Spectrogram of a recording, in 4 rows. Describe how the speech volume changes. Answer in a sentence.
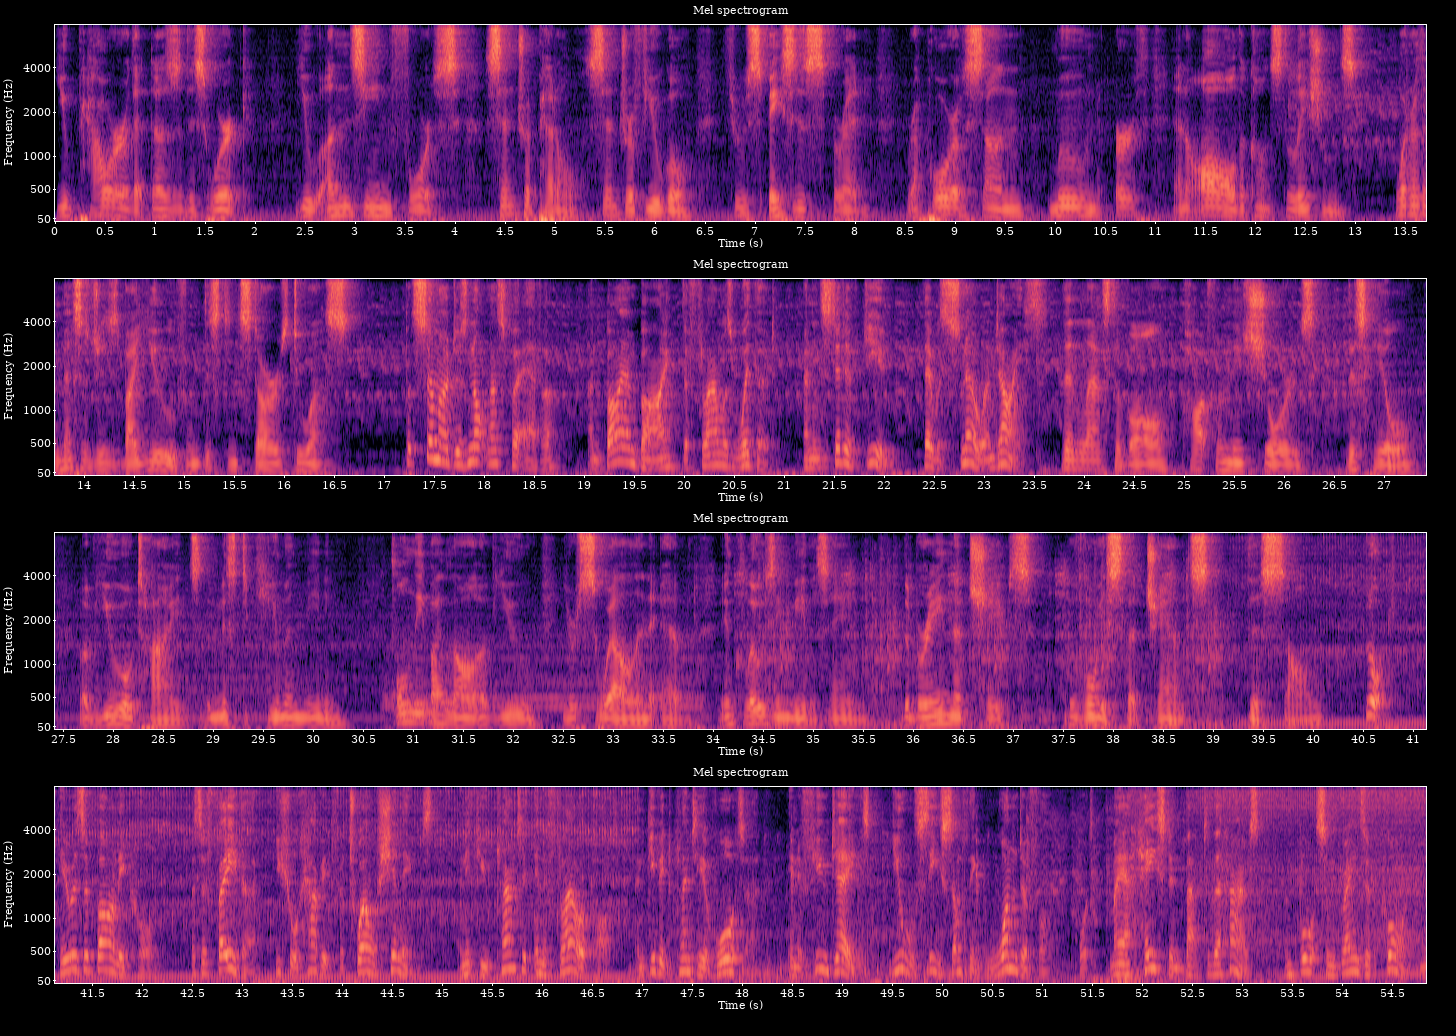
The loudness of the speech stays about the same.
